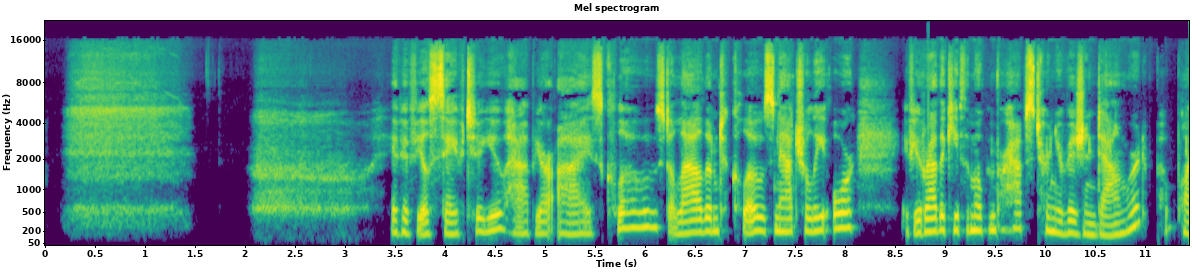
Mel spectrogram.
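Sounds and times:
deep breathing during a guided meditation exercise: 0.2s - 3.3s, 8.2s - 8.6s
speech: 3.4s - 11.4s.

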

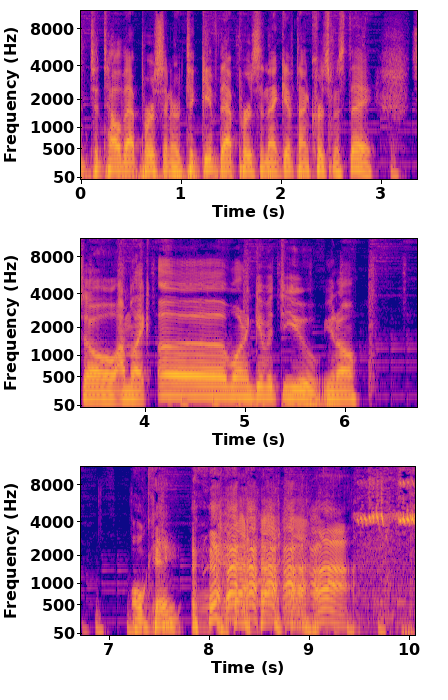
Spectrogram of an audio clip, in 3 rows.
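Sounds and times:
speech: 0.1s - 6.4s, 7.2s - 9.8s
laughter: 7.8s - 9.5s
crickets chirping: 9.5s - 10.0s.

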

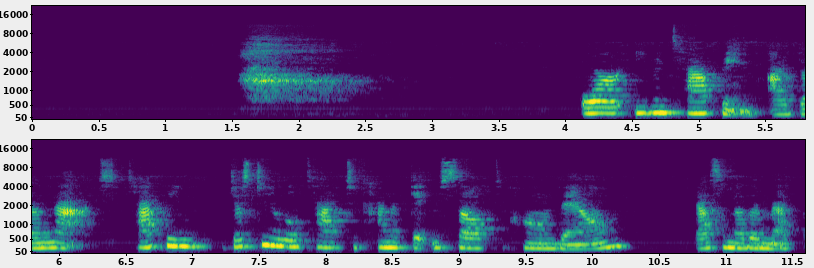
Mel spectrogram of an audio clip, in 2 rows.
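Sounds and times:
deep breath taken to ease stress: 1.6s - 2.8s
speech: 4.1s - 11.6s.

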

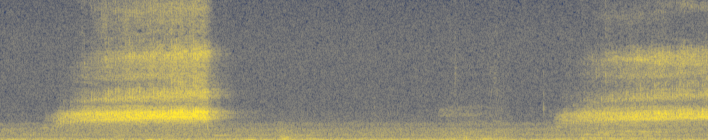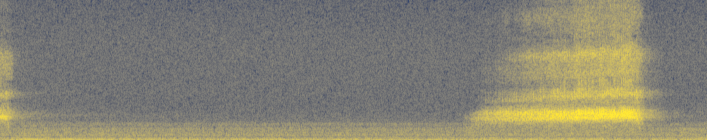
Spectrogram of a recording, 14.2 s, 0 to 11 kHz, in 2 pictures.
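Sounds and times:
outdoor hiss: 0.0s - 14.1s
barn owl screeching calls: 0.4s - 2.4s, 5.6s - 7.3s, 11.8s - 13.8s.

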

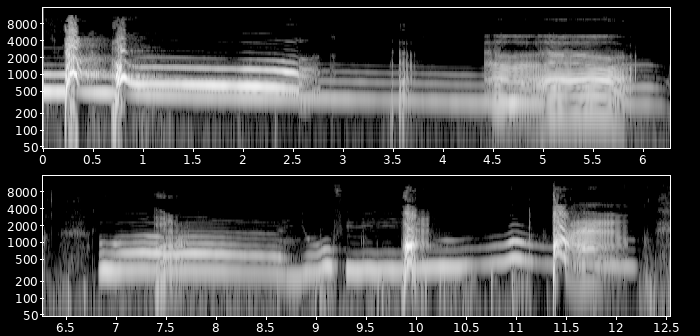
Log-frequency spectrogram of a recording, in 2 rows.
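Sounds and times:
small young dog giving grunting howls: 0.1s - 6.3s, 7.0s - 8.5s, 9.8s - 12.2s.

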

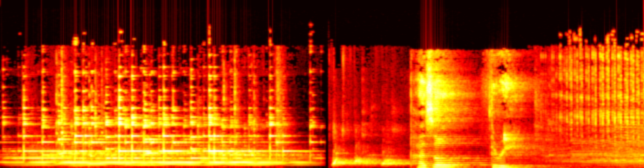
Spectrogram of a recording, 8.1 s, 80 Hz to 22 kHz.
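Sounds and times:
wind chimes tinkling with bright metallic tones: 0.0s - 4.1s
speech: 5.2s - 6.8s.

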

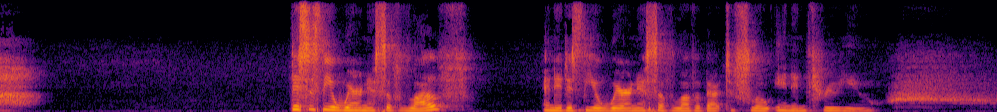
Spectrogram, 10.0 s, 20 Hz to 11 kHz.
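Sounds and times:
deep breath in: 0.0s - 0.4s, 8.9s - 9.9s
speech: 2.9s - 4.7s, 5.4s - 9.1s.

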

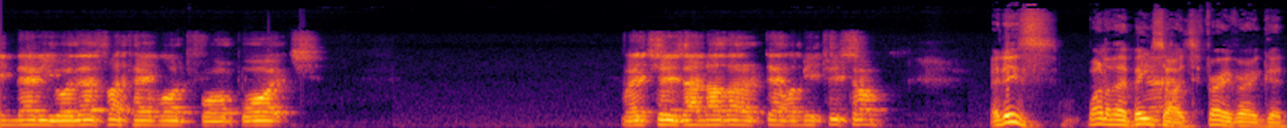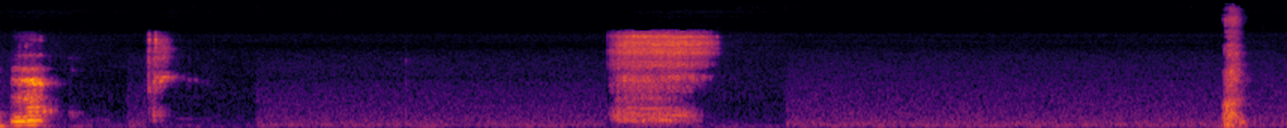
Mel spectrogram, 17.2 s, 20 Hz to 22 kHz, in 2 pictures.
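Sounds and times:
speech: 0.0s - 2.2s, 4.2s - 6.0s, 6.6s - 9.0s
big loud sniff: 12.6s - 13.4s, 16.7s - 17.0s.

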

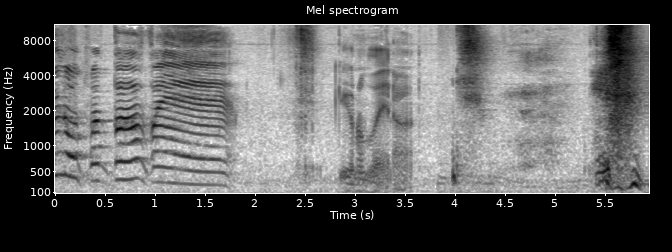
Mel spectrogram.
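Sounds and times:
speech: 0.0s - 1.9s, 2.9s - 4.4s, 5.4s - 5.9s
person sneezing: 4.0s - 4.4s, 5.4s - 5.9s.

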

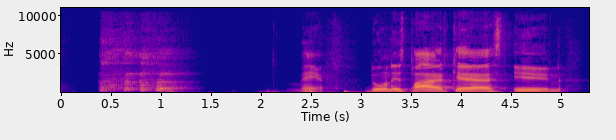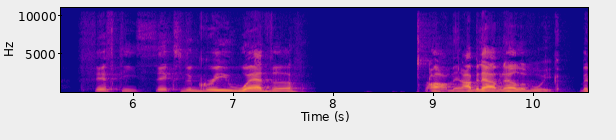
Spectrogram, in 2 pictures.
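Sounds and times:
harsh cough: 0.4s - 1.4s
speech: 2.4s - 7.8s, 8.9s - 10.5s.

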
